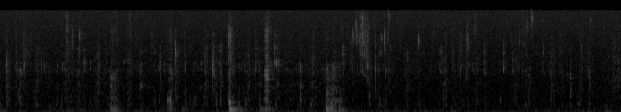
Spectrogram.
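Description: A man chewing food quietly, with light clicks of a metal fork against a plate.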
